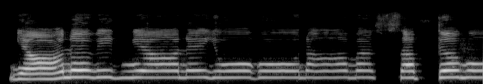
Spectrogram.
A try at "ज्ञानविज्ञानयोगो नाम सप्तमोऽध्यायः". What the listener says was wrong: Very nice. Sarvam Krishnarpanam. Beautifully repeated.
